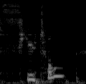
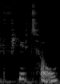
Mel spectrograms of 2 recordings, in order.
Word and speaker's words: Futtle: I went to, I think how this is pronounced is Futtle, F-U-T-T-L-E, Futtle. I think that's how it's pronounced.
